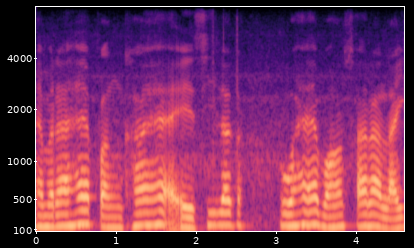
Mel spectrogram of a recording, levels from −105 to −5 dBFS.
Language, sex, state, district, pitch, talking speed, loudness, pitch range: Hindi, male, Chhattisgarh, Bilaspur, 155 Hz, 170 wpm, -21 LUFS, 140-160 Hz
